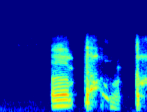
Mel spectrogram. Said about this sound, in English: excuse me, I got a bit of a cough.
